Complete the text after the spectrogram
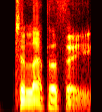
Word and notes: telepathy: British English

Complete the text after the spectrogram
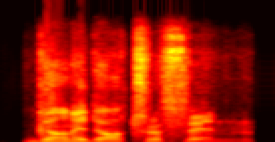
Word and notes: gonadotrophin: British English

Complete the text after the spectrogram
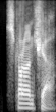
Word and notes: strontia: American English

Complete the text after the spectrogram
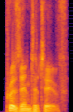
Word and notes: presentative: British English

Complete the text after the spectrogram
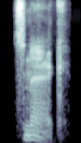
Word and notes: sneck: British English

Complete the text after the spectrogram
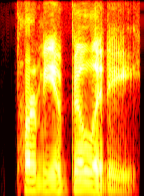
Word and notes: permeability: American English

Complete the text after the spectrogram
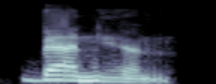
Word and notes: banian: Indian

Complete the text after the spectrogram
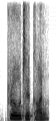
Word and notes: protocol: Indian

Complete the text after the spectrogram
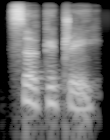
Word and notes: circuitry: Indian

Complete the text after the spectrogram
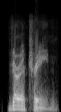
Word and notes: veratrine: American English

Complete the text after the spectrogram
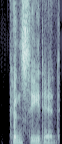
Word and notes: conceited: American English

